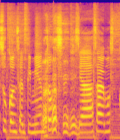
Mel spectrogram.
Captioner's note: laughter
